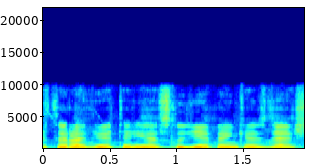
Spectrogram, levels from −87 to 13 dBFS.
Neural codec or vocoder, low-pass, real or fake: none; 9.9 kHz; real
